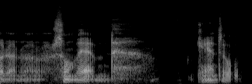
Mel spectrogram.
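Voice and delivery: usual speaking voice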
